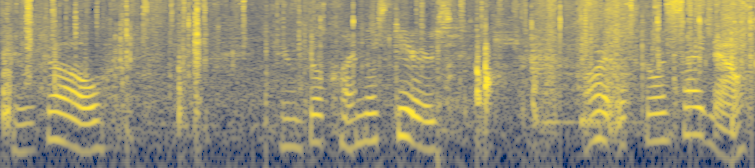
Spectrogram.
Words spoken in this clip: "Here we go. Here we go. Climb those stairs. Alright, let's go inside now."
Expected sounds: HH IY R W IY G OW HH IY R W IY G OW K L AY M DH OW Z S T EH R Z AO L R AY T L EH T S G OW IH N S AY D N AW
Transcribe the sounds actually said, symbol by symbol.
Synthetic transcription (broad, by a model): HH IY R W IY G OW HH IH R W IY G OW K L AY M DH OW Z S T EH R Z AO L R AY T L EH T S G OW IH N S AY D N AW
